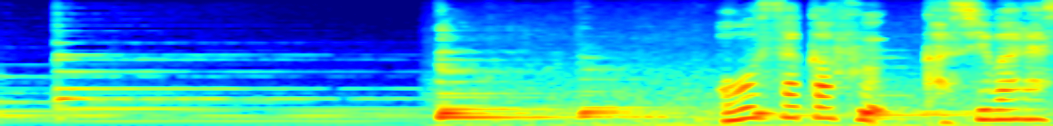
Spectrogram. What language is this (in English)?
Japanese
